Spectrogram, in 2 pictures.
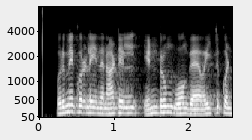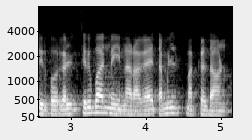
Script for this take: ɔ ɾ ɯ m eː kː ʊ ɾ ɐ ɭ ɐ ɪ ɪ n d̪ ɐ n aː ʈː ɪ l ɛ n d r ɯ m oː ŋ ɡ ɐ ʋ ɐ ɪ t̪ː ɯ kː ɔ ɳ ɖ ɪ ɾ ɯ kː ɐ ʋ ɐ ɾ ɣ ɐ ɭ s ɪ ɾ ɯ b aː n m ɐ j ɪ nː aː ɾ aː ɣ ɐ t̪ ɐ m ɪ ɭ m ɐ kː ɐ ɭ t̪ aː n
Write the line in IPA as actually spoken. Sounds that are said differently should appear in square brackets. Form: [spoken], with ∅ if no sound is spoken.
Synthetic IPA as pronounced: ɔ ɾ ɯ m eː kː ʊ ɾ ɐ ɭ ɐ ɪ ɪ n d̪ ɐ n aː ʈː ɪ l ɛ n d r ɯ m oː ŋ ɡ ɐ ʋ ɐ ɪ t̪ː ɯ kː ɔ ɳ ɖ ɪ ɾ ɯ [pː] ɐ ʋ ɐ ɾ ɣ ɐ ɭ s ɪ ɾ ɯ b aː n m ɐ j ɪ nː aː ɾ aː ɣ ɐ t̪ ɐ m ɪ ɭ m ɐ kː ɐ ɭ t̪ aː n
